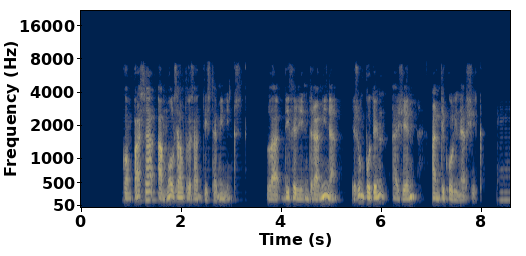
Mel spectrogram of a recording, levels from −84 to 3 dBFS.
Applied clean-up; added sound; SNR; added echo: neural mask model DeepFilterNet 3.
